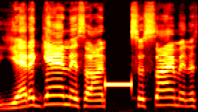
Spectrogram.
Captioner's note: beep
